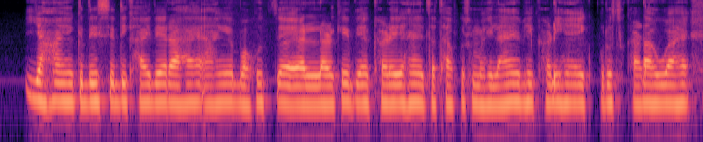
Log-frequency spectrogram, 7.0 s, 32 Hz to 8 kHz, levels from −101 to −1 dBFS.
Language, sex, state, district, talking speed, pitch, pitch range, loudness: Hindi, male, Uttar Pradesh, Hamirpur, 195 wpm, 150 Hz, 150-155 Hz, -29 LUFS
